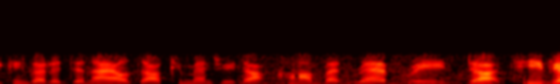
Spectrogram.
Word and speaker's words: Revry: I just want to keep saying Revry. It's a thing from living in South Africa. I want to make it Dutch. Sorry. But Revry, that's how I would pronounce it.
